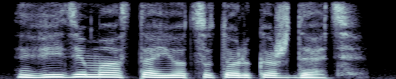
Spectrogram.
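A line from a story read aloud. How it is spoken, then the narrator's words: Heavy sigh. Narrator (Russian): тяжело вздохнула Анна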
